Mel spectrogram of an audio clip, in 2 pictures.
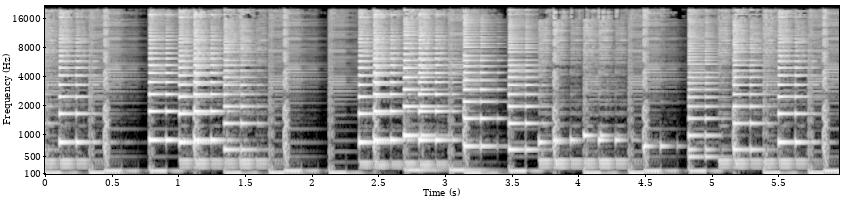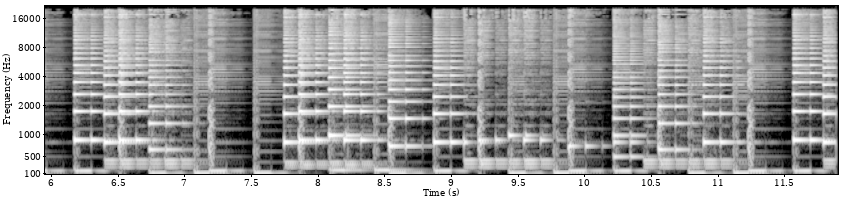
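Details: Bouncy, looping electronic game-style music with a steady repeating beat plays throughout.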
